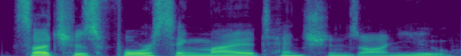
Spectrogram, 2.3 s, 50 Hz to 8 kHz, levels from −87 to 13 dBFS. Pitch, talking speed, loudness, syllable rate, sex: 120 Hz, 180 wpm, -20 LUFS, 4.6 syllables/s, male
